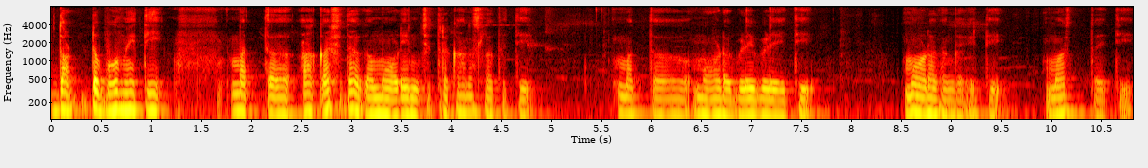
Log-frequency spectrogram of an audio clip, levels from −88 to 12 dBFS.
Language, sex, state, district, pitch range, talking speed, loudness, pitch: Kannada, male, Karnataka, Bijapur, 115-135 Hz, 95 wpm, -21 LUFS, 120 Hz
